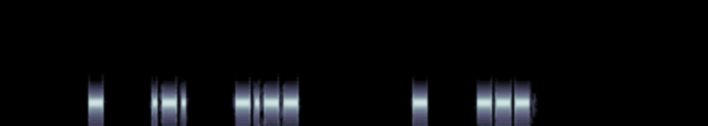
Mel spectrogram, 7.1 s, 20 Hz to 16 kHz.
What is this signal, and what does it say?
Morse code, heard as a keyed tone, about 25 wpm, spaced as for 13 wpm, 600 Hz. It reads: TRY TO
